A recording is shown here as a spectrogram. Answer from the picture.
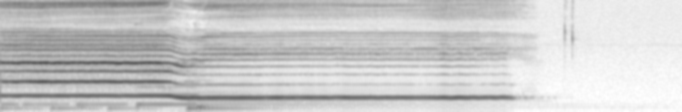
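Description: A woman's voice holding one long last note of the song, stepping down in pitch once about two seconds in, over acoustic guitar strumming that stops on a ringing final chord. Voice and guitar fade out together shortly before the end.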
